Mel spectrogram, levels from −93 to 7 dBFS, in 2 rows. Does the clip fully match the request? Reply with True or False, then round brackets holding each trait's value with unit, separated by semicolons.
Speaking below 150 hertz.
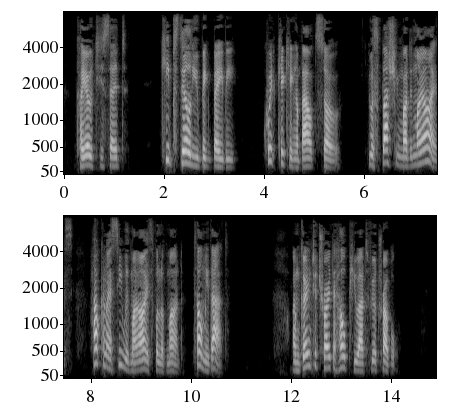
False (160 Hz)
